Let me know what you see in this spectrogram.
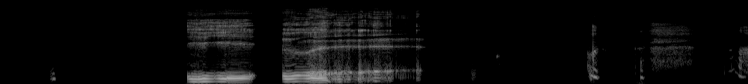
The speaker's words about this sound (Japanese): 女の子のイメージぶち壊しのとってもお下品なゲップしてしまいましたわ。女の子のお口からえぐいゲップ。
